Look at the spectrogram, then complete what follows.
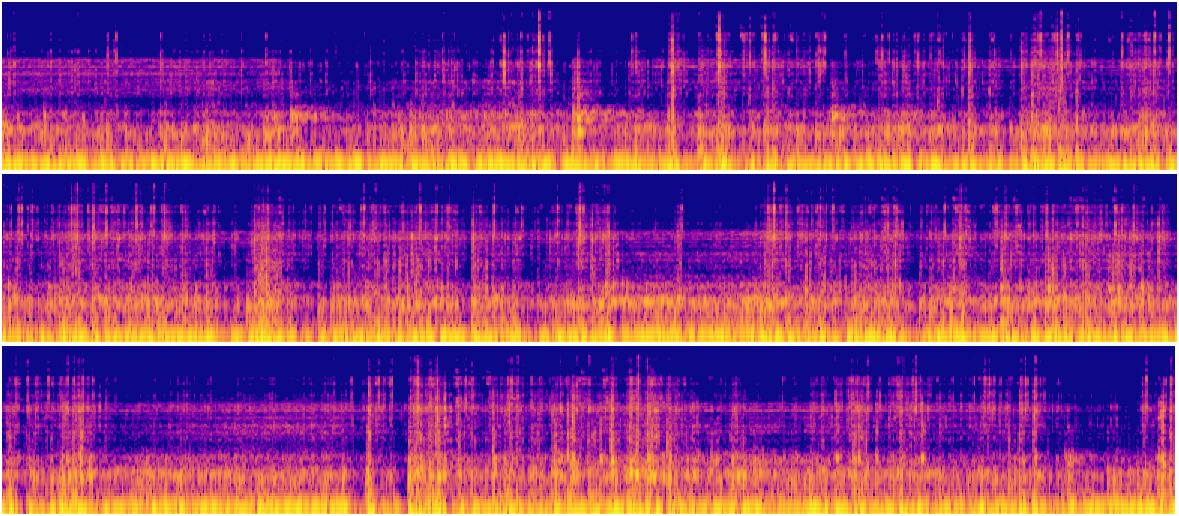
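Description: Mountain bike ridden fast over a dirt and gravel trail: a steady low rumble of wind and tyres, with frequent knocks and rattles as the bike chatters over rough ground.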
